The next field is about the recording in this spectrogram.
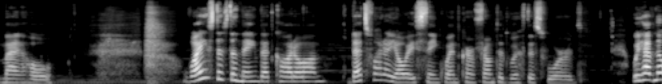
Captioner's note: sigh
